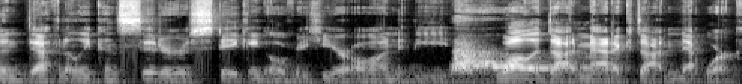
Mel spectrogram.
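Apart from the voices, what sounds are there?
dog barking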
